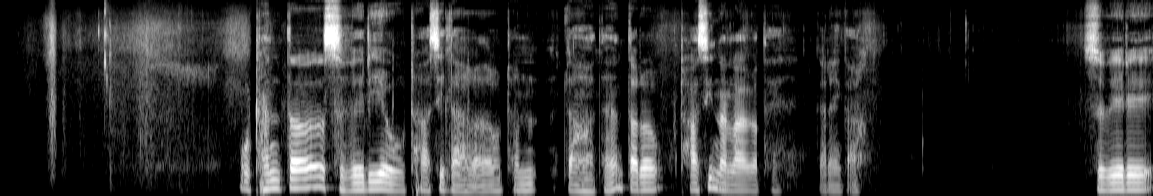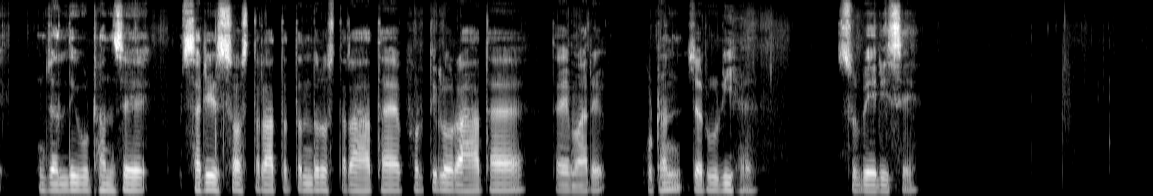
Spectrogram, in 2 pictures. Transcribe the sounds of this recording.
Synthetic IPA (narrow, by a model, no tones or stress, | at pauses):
ʊʈʰənt̪əsʊweːɾieʊʈʰaːsilaːɡəʊʈʰən | t͡ʃaːɦət̪ɦɛ̃t̪əɾʊʈʰaːsinɐlaːɡət̪ɦɛ | kɐɾẽːka̰ː | sʊweːɾe | d͡ʒəld̪iʊʈʰənse | səɾiːɾswəst̪ɾəɦət̪t̪ə̃nd̪ɾʊst̪ɾəɦət̪ɦɛpʰʊɾt̪iloɾəɦət̪ɦɛ | t̪omaːɾe | ʊʈʰənzəɾuːɾiɦɛ | sʊbeːɾisḛ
